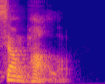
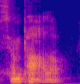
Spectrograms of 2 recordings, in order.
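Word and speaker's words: São Paulo: It's Sao Paulo. That's how you say it, Sao Paulo.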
